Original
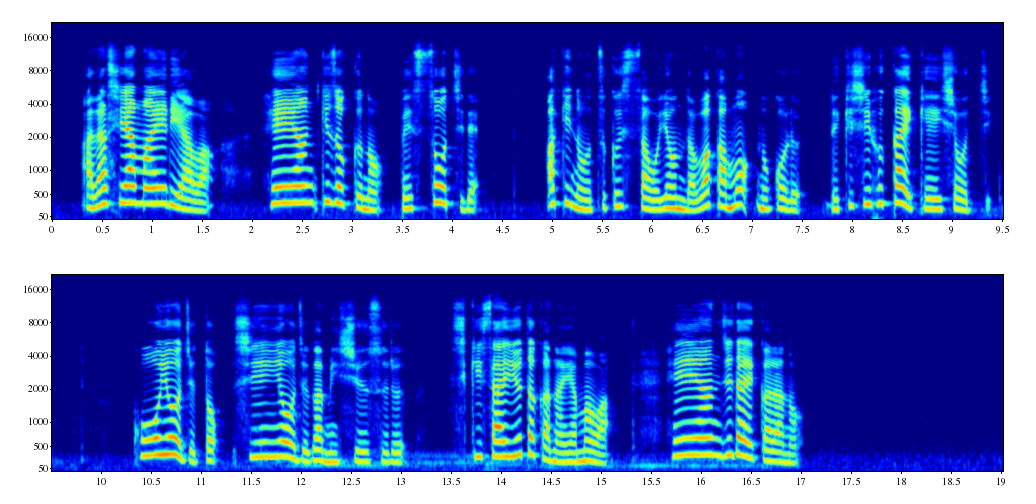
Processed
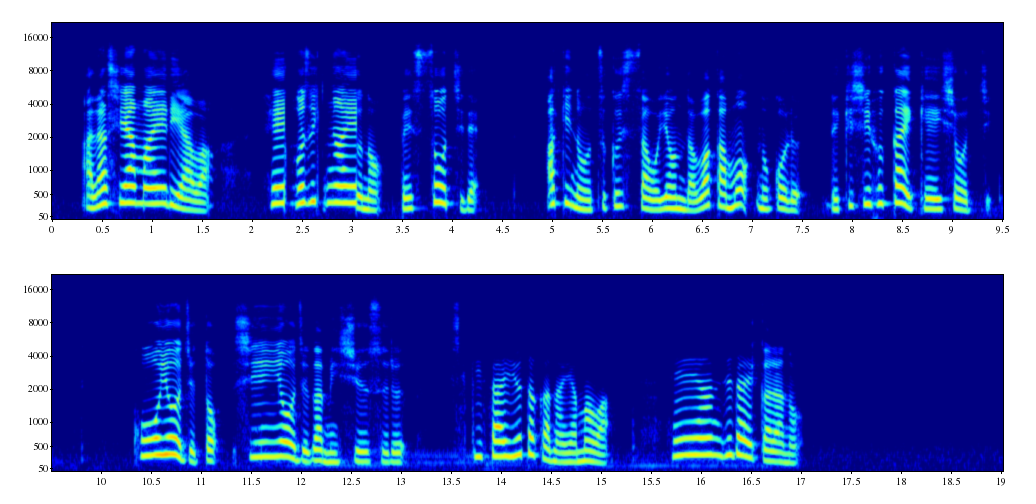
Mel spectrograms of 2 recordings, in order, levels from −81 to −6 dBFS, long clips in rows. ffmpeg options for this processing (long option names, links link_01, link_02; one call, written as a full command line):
ffmpeg -i in.wav -filter_complex "[0:a]asettb=1/sr,asplit=3[link_01][link_02][link_03];[link_01]atrim=end=13.584[link_04];[link_02]atrim=start=13.58:end=16.52,asetpts=PTS-STARTPTS,afade=type=in:duration=0.004:curve=qsin,afade=type=out:start_time=2.936:duration=0.004:curve=qsin,lowpass=frequency=1800:width=0.5412,lowpass=frequency=1800:width=1.3066[link_05];[link_03]atrim=start=16.516[link_06];[link_04][link_05]acrossfade=duration=0.004:curve1=hsin:curve2=qsin[link_07];[link_07][link_06]acrossfade=duration=0.004:curve1=qsin:curve2=hsin,asplit=3[link_08][link_09][link_10];[link_08]atrim=end=2.332[link_11];[link_09]atrim=start=2.328:end=3.052,asetpts=PTS-STARTPTS,areverse[link_12];[link_10]atrim=start=3.048[link_13];[link_11][link_12]acrossfade=duration=0.004:curve1=hsin:curve2=hsin[link_14];[link_14][link_13]acrossfade=duration=0.004:curve1=hsin:curve2=hsin,equalizer=frequency=450:width_type=o:width=1.1:gain=8,volume=-9dB" out.wav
